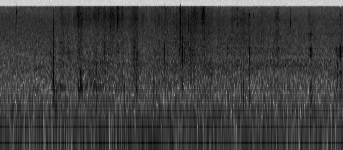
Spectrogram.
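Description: A man bites into a sandwich with crisp lettuce close to a microphone.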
